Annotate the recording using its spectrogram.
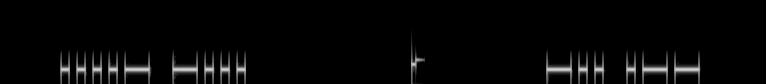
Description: Morse code, heard as a keyed tone, about 15 wpm, 700 Hz. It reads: 4 B D W
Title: Two Challenging Letter-Number Combinations 15wpm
